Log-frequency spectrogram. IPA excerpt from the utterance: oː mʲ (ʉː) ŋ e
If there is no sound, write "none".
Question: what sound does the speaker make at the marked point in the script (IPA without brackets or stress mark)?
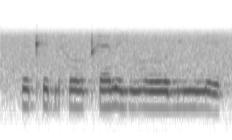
uː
